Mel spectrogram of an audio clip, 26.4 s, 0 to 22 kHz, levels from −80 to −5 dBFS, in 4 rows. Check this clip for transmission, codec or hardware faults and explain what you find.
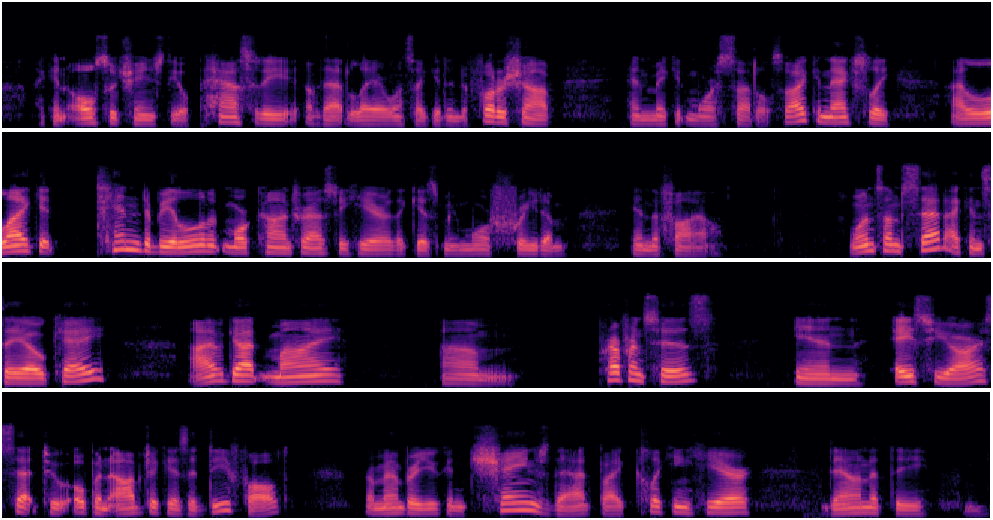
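Comfort noise in place of the background occurs six times: 4.09–4.17 s, 11.77–12.25 s, 15.83–16.11 s, 16.93–17.17 s, 18.29–18.47 s and 25.13–25.25 s. The sender likely paused transmission in quiet stretches (Opus discontinuous transmission), and the receiver filled the gaps with synthetic noise. It sounds like a smoother, featureless noise of a different tone, ranging from about 10 dB quieter to 2 dB louder. A spectrogram shows a smooth, textureless block, and the waveform shows an even envelope. The call path's 8 kHz band limit is visible as a spectrogram ceiling.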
